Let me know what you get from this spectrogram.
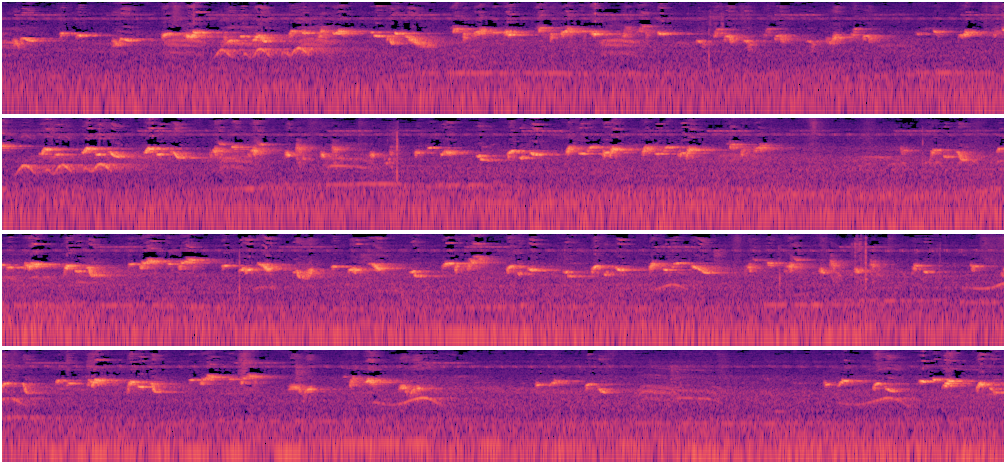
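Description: Many small birds chirping and calling at once, short overlapping notes in a busy, unbroken chorus, over a steady low rumble.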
